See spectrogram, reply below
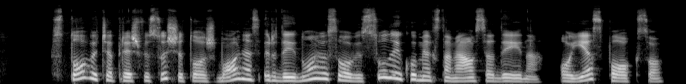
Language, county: Lithuanian, Šiauliai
